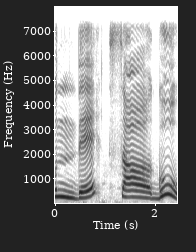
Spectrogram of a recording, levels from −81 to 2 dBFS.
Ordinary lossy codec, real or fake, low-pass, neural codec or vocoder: none; real; 7.2 kHz; none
